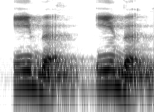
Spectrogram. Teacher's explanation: pantulan itu sekedar pantulan tidak sampai ke e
